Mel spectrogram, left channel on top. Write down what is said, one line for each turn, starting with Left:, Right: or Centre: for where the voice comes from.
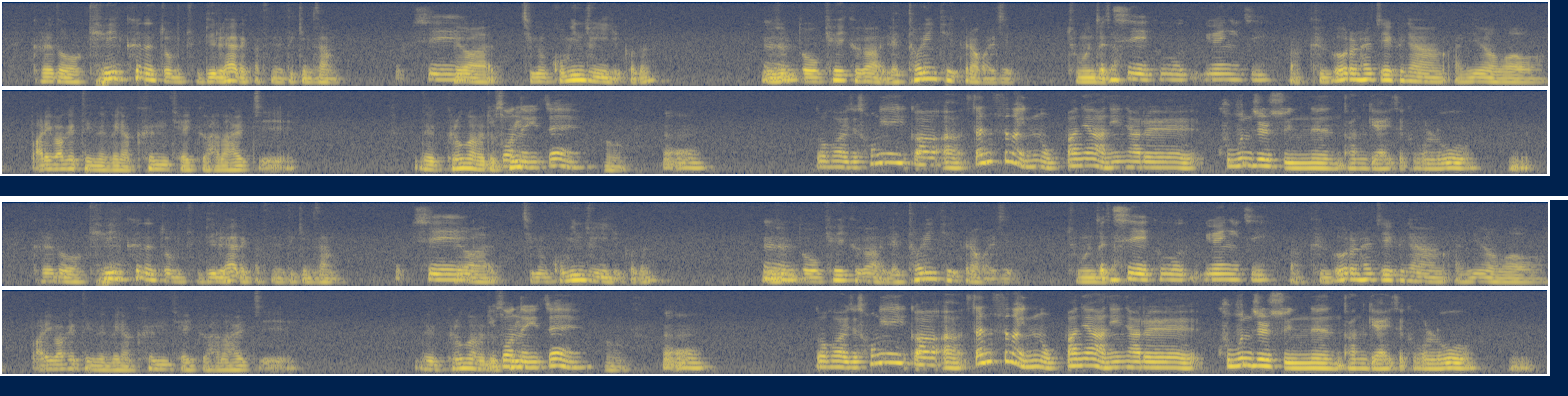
Left: 그래도 케이크는
Right: 응.
Left: 좀 준비를 해야 될 것 같은데 느낌상
Right: 그치,
Left: 내가 지금 고민 중이겠거든. 요즘
Right: 응.
Left: 또 케이크가 레터링 케이크라고 알지? 주문 제작.
Right: 그치, 그거 유행이지.
Left: 그러니까 그거를 할지 그냥 아니면 뭐 파리바게트 있는 그냥 큰 케이크 하나 할지. 근데 그런 거 하면 좀
Right: 이거는
Left: 성의
Right: 이제,
Left: 어.
Right: 어, 어. 너가 이제 성의가, 아, 센스가 있는 오빠냐 아니냐를 구분 지을 수 있는 단계야, 이제 그걸로.
Left: 음.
